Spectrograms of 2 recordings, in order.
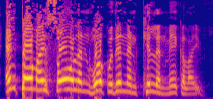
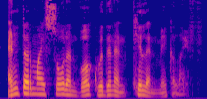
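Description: First: Loud, high preaching plea; impassioned cry. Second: Said in the usual way. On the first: Real, not acted. Preacher pleading the hymn line to God, impassioned cry. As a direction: cry it out to heaven at full voice.

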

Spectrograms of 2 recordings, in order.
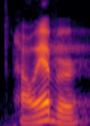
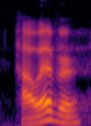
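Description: No difference in how they are said.

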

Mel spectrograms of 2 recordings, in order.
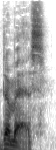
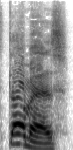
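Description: First: "dumbass" said as duh-MEZ; stress on second syllable. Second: "dumbass" said as DAH-mez, punched high; stress on first syllable. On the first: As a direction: land "dumbass" on its last syllable. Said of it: "wrong emphasis on the wrong syllable". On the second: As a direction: hit the first syllable of "dumbass" hard and long. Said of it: "but now it is". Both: Shown as a demonstration.

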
